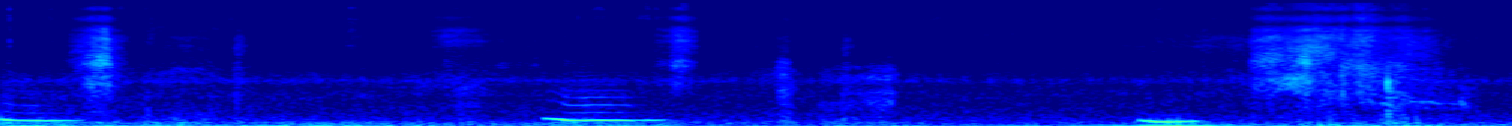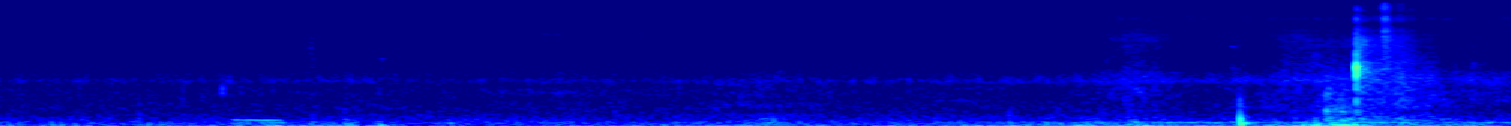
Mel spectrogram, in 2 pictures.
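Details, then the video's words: Django, a sleeping Maine Coon curled on a hand-shaped armchair on a Monday morning, snores quietly: deep, throaty, irregular breaths, punctuated by short squeaky whistles and occasional soft rustling in a small room. "Gatto che Dorme e Russa (Maine Coon Sleeping and Snoring)"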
